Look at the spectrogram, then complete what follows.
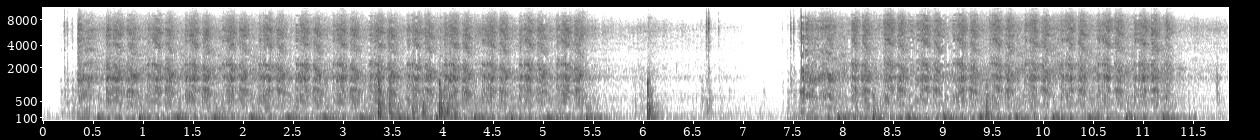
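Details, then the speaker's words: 1986 Toyota MR2 AW11 with a replaced fuel tank but still no fuel reaching the engine, and earlier backfires: two long bursts of steady cranking at about 2.5 turns a second with faint catches but no run. Owner suspects the injectors. "God, so close. Let's see if it'll. Those injectors are not working. It's the injectors."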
